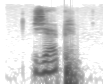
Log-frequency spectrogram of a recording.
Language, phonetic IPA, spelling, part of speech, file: Russian, [ˈzʲæpʲ], зябь, noun, Ru-зябь.ogg
- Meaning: land ploughed in autumn (for spring sowing)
